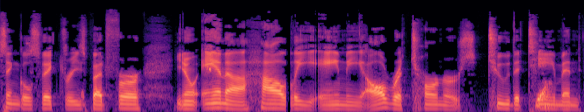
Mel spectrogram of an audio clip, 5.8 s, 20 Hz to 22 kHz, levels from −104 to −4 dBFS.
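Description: At 2.85 to 2.90 s, a gap at a join of encoded pieces appears. Separately encoded pieces were spliced untrimmed. About 54 ms of silence cuts in, with smeared edges.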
